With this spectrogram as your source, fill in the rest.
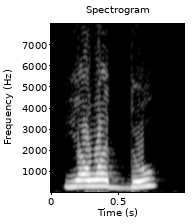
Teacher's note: کلمت یودو یہاں یا پہ اور واو پہ دونوں پہ زبر ہے تو ہم یہ دونوں زبر کو ظاہر کریں گے کیونکہ دال پہ تشدید ہے لہذا 2 حرف کے برابر دال کو پڑھنا ہے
